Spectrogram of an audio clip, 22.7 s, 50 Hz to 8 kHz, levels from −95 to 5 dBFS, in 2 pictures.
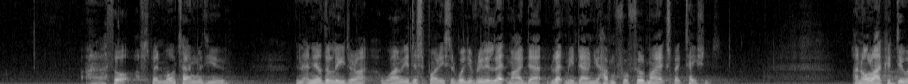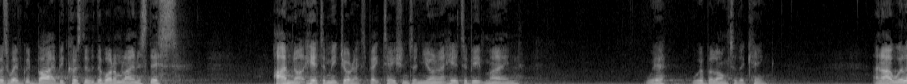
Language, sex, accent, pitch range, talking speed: English, male, British, 115-155 Hz, 175 wpm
